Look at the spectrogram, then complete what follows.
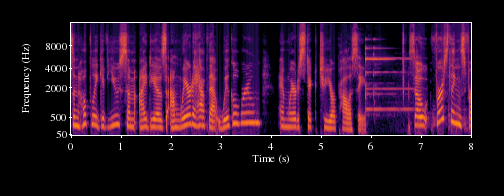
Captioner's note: ding, ding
